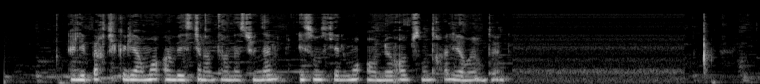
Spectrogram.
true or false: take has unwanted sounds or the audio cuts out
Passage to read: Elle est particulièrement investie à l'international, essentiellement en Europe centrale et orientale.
false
